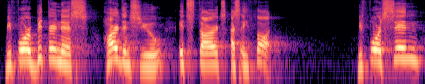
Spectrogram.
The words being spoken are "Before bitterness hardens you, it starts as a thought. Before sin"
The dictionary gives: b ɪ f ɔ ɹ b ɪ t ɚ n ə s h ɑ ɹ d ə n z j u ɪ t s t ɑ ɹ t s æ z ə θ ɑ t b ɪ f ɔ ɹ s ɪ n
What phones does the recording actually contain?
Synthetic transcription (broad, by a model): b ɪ f ɔ ɹ b ɪ t ɚ n ə s h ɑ ɹ d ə n s j u ɪ t s t ɑ ɹ t s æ s ə θ ɑ t b ɪ f ɔ ɹ s ɪ n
